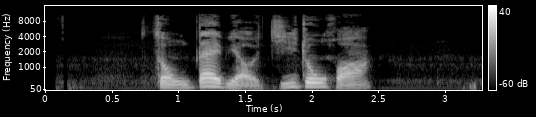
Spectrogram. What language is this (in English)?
Chinese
